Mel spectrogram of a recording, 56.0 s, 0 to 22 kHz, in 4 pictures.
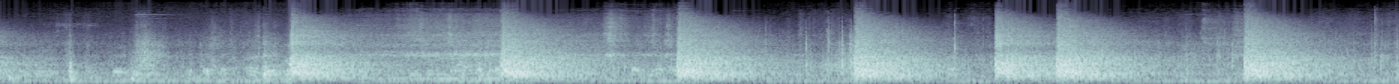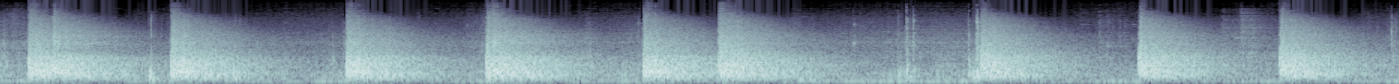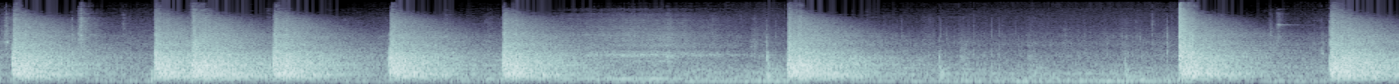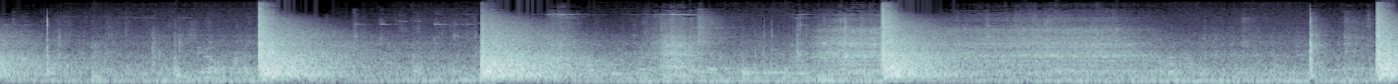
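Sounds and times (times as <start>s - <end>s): pistol shots with echo: 2.8s - 3.7s, 5.0s - 6.0s, 6.7s - 7.6s, 8.5s - 11.6s, 12.4s - 13.4s, 14.2s - 16.7s, 17.4s - 19.8s, 20.4s - 22.3s, 23.7s - 24.8s, 25.4s - 33.8s, 35.8s - 37.0s, 39.8s - 42.4s, 44.5s - 45.6s, 46.8s - 47.9s, 50.8s - 51.5s.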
